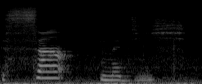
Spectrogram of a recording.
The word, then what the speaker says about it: samedi: So when you pronounce samedi, we don't really say samedi, right? We kind of squeeze this guy here. Samedi. But when you write, make sure you don't forget the E.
